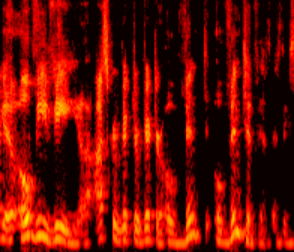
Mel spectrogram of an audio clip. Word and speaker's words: Ovintiv: The other one I like, OVV, Oscar Victor Ovintiv, is how I pronounce it.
